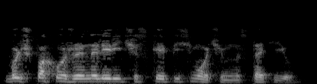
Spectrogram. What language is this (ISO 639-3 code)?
rus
